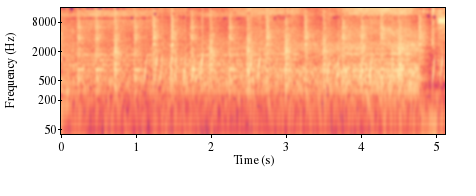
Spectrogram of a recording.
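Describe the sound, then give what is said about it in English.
A video game train, steered by the player with the left and right keys, rolls along its rails with a steady rumbling hiss and quick, rhythmic clickety-clack, while bursts of short chirping tones repeat over it. No one speaks. “You just center the train and it will automatically let you.”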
